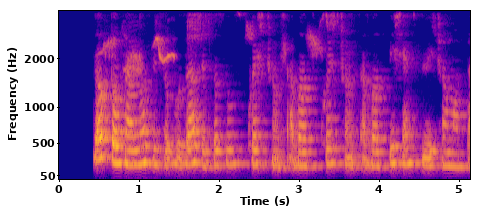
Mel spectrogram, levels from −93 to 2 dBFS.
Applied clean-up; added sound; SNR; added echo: none; Bird; 20 dB; reverberation time 0.6 s.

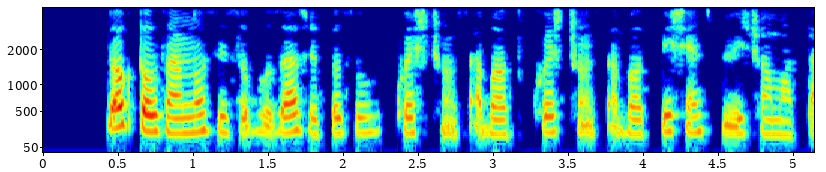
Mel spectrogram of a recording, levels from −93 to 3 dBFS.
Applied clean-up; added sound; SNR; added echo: none; none; none; none.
